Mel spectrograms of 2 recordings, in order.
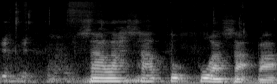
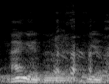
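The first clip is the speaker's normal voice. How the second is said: normal talking voice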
